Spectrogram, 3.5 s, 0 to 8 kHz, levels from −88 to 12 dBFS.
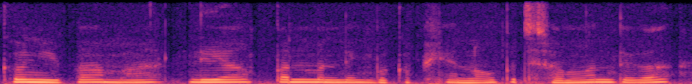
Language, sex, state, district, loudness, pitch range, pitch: Wancho, female, Arunachal Pradesh, Longding, -14 LUFS, 205-225 Hz, 220 Hz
